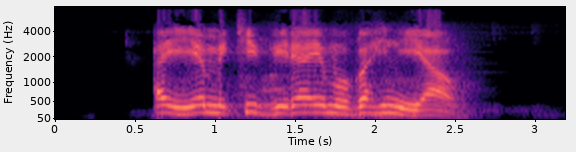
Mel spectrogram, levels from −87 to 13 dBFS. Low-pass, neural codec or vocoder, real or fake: 7.2 kHz; none; real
